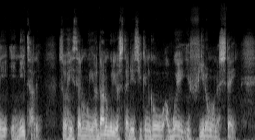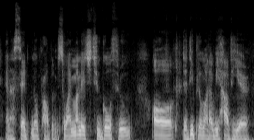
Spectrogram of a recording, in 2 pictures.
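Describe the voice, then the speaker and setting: A young man, not a native English speaker, talking casually to his viewers, halting and restarting often and checking "you understand?". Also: low-pitched, warm tone, no room sound. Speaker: vlogger. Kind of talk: casual personal talk to camera.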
